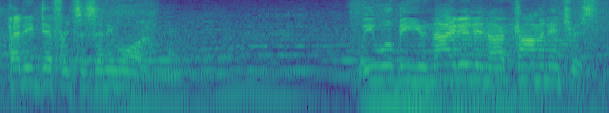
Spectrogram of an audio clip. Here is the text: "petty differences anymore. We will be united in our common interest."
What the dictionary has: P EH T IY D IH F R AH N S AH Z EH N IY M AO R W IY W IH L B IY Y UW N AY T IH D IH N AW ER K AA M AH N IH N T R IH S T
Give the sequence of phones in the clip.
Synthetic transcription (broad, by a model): P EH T IY D IH F R AH N S AH Z EH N IY M AO R W IY W IH L B IY Y UW N AY T IH D IH N AW ER K AA M AH N IH N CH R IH S T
